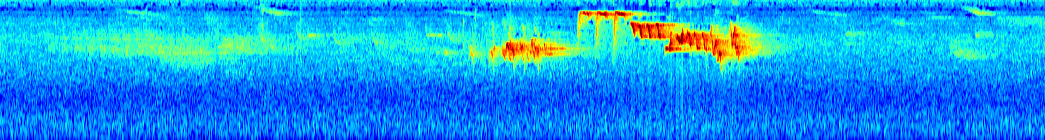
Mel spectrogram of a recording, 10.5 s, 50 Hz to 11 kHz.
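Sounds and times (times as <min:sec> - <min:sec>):
European robin singing: 0:00.8 - 0:07.6.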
